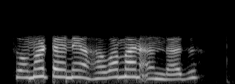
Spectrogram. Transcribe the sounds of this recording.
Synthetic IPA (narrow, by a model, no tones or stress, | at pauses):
soməʈəneɦəʋamanənd̪ad͡ʒ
